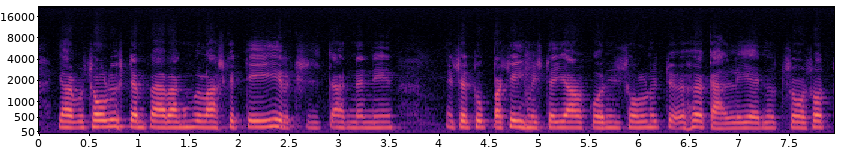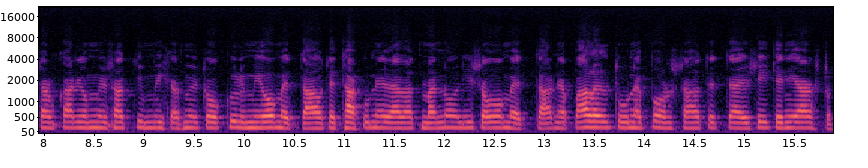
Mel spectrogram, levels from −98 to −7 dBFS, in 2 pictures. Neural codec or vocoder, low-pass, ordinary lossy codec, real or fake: none; none; none; real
